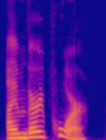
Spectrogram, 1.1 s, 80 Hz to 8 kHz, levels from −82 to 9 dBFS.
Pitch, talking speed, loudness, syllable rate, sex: 255 Hz, 225 wpm, -16 LUFS, 6.2 syllables/s, female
